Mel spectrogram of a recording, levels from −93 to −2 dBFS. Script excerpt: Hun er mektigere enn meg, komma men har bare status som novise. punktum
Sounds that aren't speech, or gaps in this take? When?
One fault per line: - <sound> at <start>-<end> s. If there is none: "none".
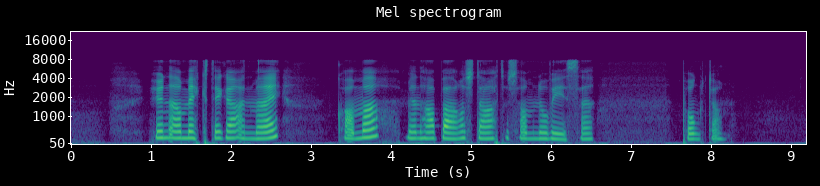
none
